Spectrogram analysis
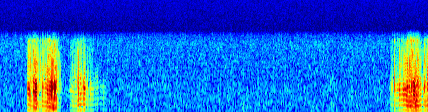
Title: Still snoring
